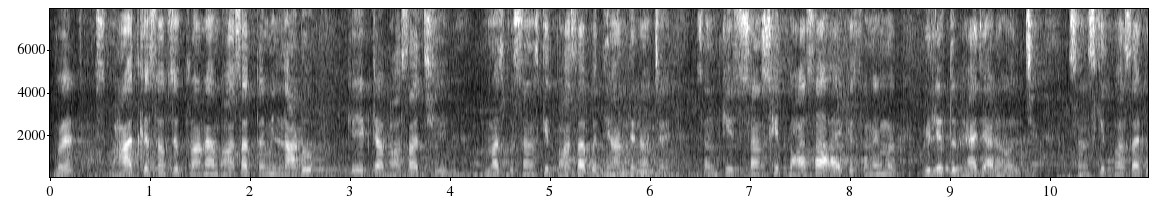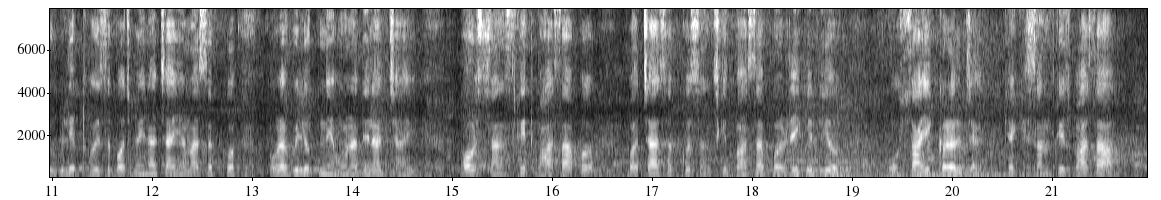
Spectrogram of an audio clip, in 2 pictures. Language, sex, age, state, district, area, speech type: Maithili, male, 18-30, Bihar, Supaul, rural, spontaneous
